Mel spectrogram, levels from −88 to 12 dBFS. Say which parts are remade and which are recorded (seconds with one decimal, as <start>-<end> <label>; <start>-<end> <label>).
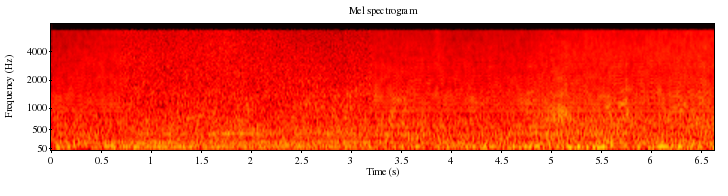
0.0-0.7 remade; 0.7-3.2 recorded; 3.2-6.6 remade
